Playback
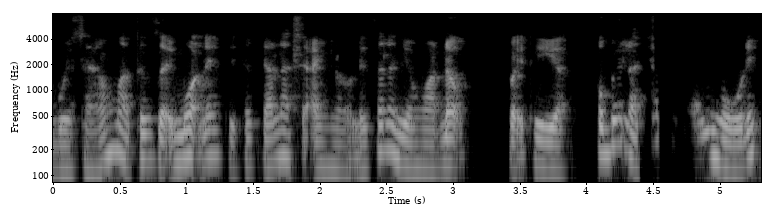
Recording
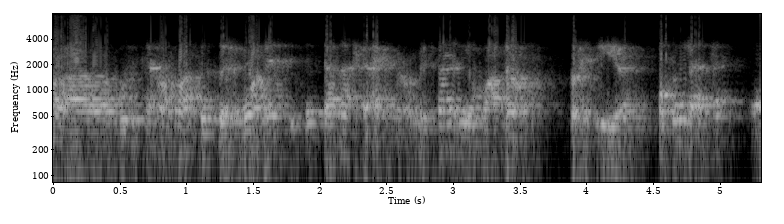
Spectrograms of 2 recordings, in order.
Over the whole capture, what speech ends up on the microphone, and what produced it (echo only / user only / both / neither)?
echo only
